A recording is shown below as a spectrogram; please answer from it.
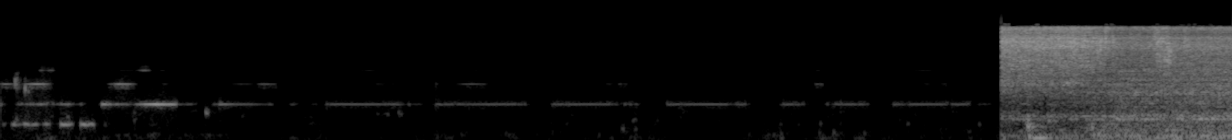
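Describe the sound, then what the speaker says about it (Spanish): Water from a tap rushing into a bottle, a loud steady hiss that starts suddenly after several seconds of quiet beeping tones, with no talking. "Está llenando la botella con agua."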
